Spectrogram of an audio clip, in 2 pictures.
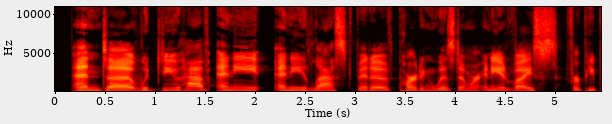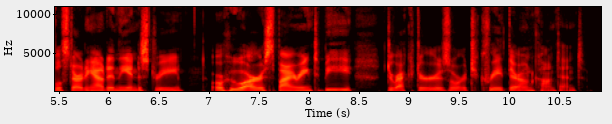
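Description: On a very clean recording with a silent background and a dry, close sound with no echo, a woman speaks in a normal speaking voice at medium pitch and a moderate pace with ordinary pitch variation. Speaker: podcast interviewer. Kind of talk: interview.

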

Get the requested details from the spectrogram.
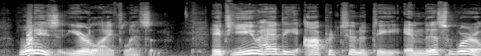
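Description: A man with a fairly high pitch and vocal fry talks at a fairly slow pace with very wide pitch swings. His tone is animated, and the recording is very clean with a silent background. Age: 60s. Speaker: business coach. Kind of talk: motivational talk.

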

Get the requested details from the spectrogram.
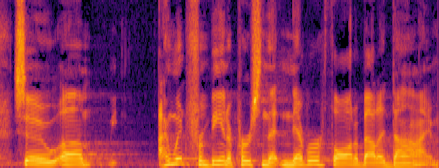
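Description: With fairly even intonation, a man talks at a high pitch. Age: 50s. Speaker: entrepreneur. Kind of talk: casual chat.

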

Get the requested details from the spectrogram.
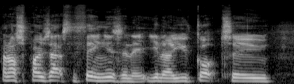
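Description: A man's fairly high voice over noticeable background noise. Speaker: festival interviewer. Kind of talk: casual interview. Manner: hesitant, filler-heavy.

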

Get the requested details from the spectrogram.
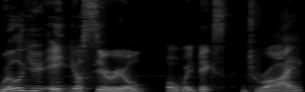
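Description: This is a man's voice. He speaks with an Australian accent. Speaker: podcast co-host. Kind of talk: casual chat. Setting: online call.

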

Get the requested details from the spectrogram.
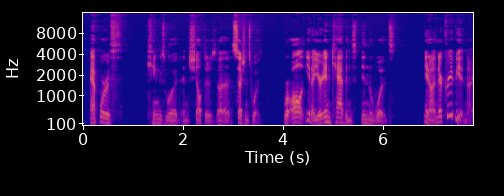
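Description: Dry and close with no echo, this very clean recording with a silent background features a man with a plain, everyday voice at a medium pitch and moderate pace. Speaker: podcast co-host. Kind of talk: casual banter, movie review podcast. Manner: joking, profane.

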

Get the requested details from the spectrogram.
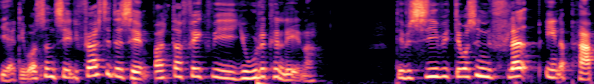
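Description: With vocal fry in her voice, a woman talks using ordinary pitch variation. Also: moderate pace. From North Zealand, Denmark (near Fredensborg). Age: 80s+. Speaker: local history storyteller. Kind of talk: personal reminiscence interview.

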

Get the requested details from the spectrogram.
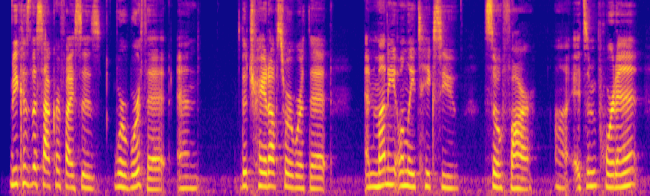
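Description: With an American accent, a woman with an unremarkable speaking voice talks at a fairly high pitch and fairly even intonation. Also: fairly slow pace. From US, New York (Queens). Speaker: podcast host. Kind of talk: interview; scripted announcement.

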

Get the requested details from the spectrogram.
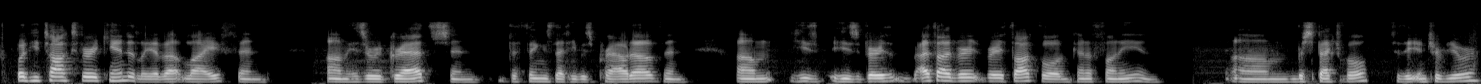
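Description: In an ordinary speaking voice, a man with an American accent and a medium pitch talks at a moderate pace with fairly even intonation. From US Northeast, Poughkeepsie New York. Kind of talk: casual discussion.

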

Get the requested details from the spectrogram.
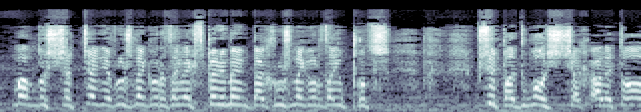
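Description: With music in the background, a man with an extremely high pitch talks at a moderate pace and fairly even intonation. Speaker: weak wizard character in audio drama. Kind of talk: fantasy audio drama, theatrical dialogue. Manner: weary, anxious, formal.

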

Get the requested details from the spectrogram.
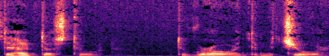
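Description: This man's voice has a dark, mellow tone and sounds somewhat breathy. He speaks at a very slow pace. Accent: Tipperary. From Ireland, Thurles, County Tipperary. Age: 70s. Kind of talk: radio interview.

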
